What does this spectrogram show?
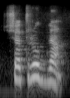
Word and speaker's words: Shatrughan: His first name is something like Shatrughan, but I don't know how to pronounce it because he was always known as Kumar. Anybody help me on the pronunciation of Kumar's first name? Shatrugna.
